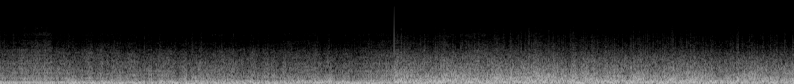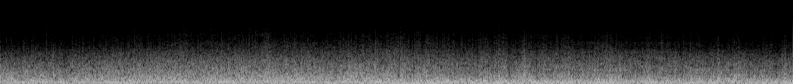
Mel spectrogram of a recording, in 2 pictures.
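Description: Motorcycle engine running under a rushing noise. About four seconds in, this gives way to heavy wind buffeting on the microphone as the bike rides on.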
